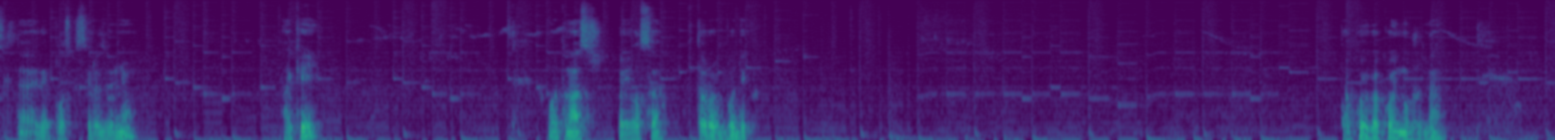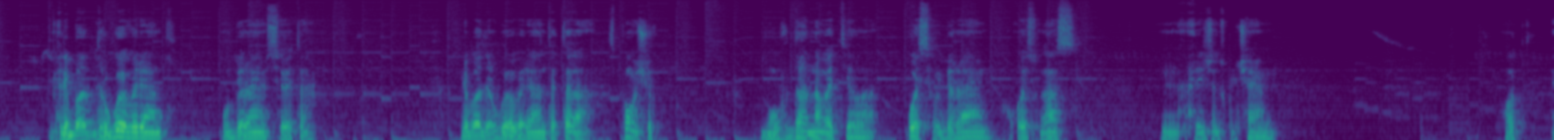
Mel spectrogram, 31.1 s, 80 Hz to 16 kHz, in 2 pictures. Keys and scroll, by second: 15.4 ⟲, 17.1 super+z.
